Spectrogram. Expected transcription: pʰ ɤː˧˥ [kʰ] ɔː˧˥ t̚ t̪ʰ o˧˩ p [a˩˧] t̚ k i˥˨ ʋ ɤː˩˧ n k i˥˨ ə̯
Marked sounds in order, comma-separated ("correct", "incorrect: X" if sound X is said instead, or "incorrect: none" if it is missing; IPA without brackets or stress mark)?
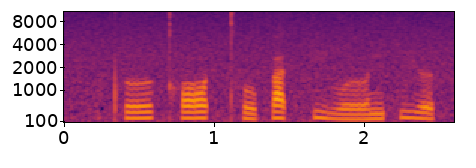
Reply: correct, incorrect: a˥˨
